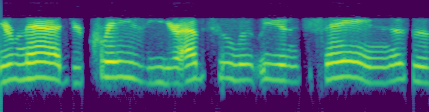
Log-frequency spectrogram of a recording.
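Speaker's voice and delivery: plain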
